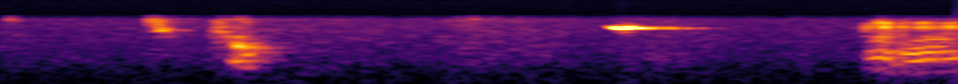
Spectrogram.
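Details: Female pet African grey parrot perched on her cage, making noises: two quick clicks, one sharp pure whistle, and a rough buzzy squawk at the end, with silence between.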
